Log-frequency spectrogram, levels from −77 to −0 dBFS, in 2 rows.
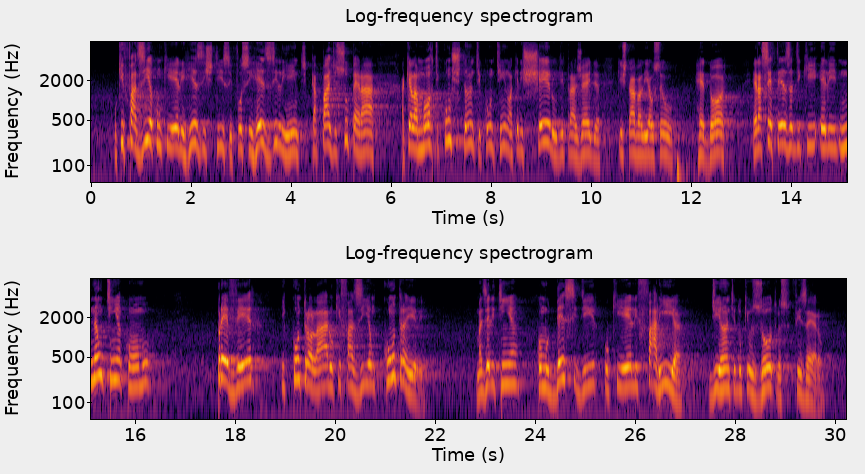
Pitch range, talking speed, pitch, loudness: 155-205 Hz, 115 wpm, 180 Hz, -23 LUFS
